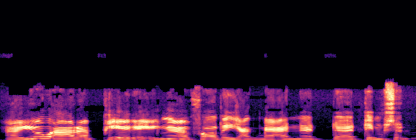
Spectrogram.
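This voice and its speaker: Posh english judge, way high fluty pitch, fussy and hesitant, sharp, storybook character. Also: male voice, steady tone, measured pace, no room sound, heavily acted. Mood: vague, hesitant. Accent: upper-class English. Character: dithering, pompous upper-class male English judge.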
